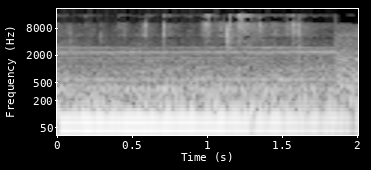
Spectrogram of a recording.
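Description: Steady low electrical hum with a faint thin high whine that stops near the end, and a few faint light ticks.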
